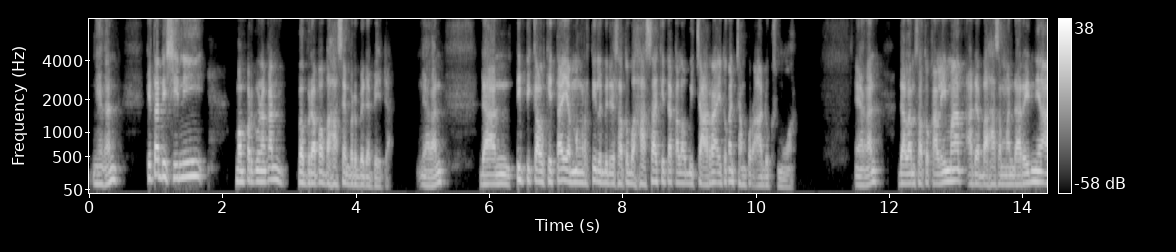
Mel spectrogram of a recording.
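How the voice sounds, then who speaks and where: Indonesian preacher, pitch swinging high and low. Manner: keeps asking listeners "right?". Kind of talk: conversational sermon.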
